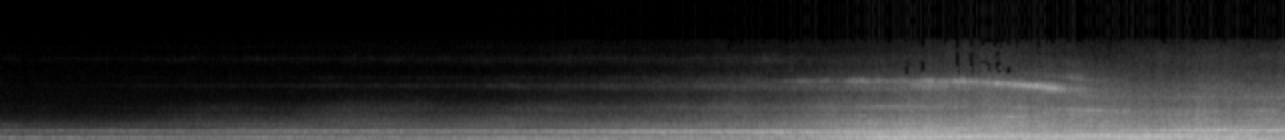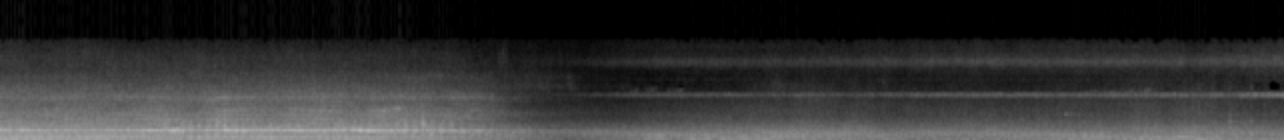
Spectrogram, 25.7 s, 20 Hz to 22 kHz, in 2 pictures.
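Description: DB class 218 diesel locomotive hauling a passenger train, its engine growing louder as it approaches, then the coaches rumbling past with a brief high wheel squeal on the curve. About eighteen seconds in the sound cuts to a quieter, distant train with steady high insect chirping.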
